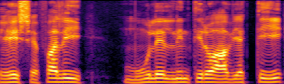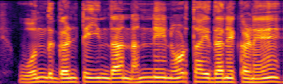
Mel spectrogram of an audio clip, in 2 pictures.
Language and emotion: Kannada, fearful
